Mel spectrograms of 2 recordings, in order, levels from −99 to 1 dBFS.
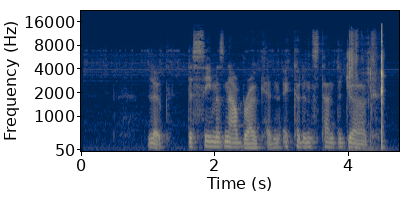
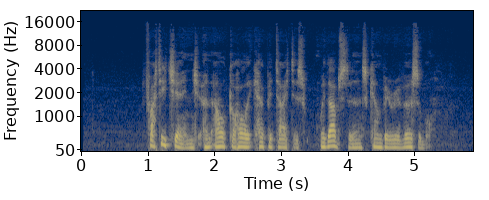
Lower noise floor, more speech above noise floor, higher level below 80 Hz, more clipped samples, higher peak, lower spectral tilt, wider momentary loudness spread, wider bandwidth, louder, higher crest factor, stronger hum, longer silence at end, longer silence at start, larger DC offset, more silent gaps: first, -71 dBFS vs -67 dBFS; about the same, 37 dB vs 40 dB; second, -72 dBFS vs -58 dBFS; neither; first, 0 dBFS vs -10 dBFS; second, -1.5 dB/octave vs -7 dB/octave; first, 11 LU vs 7 LU; first, 14.5 kHz vs 11.5 kHz; second, -34 LUFS vs -28 LUFS; first, 36 dB vs 18 dB; neither; second, 0.25 s vs 0.65 s; about the same, 1 s vs 0.95 s; neither; neither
